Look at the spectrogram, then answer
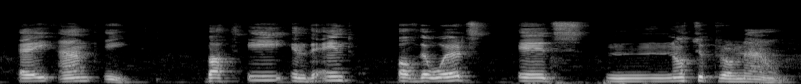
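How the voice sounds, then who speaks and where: A man's fairly high voice at a very slow pace. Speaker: English language teacher. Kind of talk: lecture. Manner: halting, code-switching between English and Arabic.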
